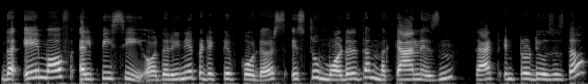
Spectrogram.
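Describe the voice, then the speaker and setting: A woman's voice: fairly high pitch, moderate pace, dry recording, clean studio sound. A woman with an Indian accent giving an engineering lecture, reading and explaining slides. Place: indoor lecture room at a presentation board.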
